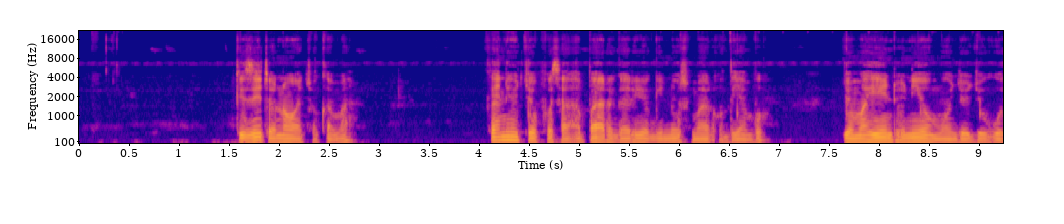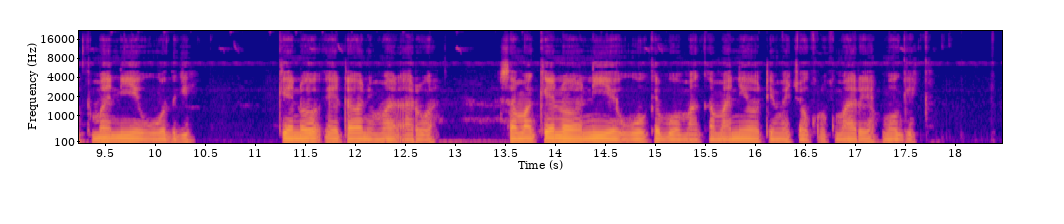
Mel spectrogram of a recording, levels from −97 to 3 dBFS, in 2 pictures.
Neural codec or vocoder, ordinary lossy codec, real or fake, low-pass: vocoder, 44.1 kHz, 128 mel bands every 512 samples, BigVGAN v2; none; fake; none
